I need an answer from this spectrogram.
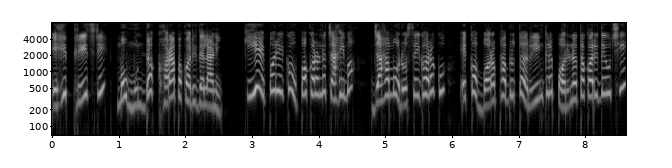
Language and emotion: Odia, angry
